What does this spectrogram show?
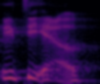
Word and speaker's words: ETL: ETL, and you pronounce ETL like the letters ETL. You know the movie E.T.? So it's an L. ETL.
